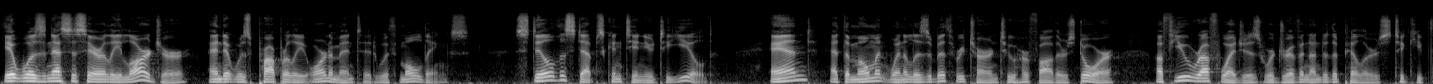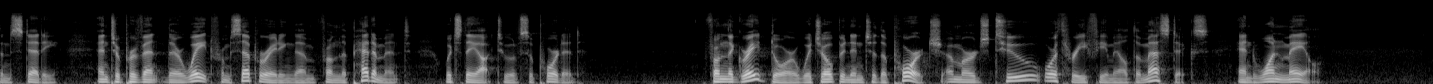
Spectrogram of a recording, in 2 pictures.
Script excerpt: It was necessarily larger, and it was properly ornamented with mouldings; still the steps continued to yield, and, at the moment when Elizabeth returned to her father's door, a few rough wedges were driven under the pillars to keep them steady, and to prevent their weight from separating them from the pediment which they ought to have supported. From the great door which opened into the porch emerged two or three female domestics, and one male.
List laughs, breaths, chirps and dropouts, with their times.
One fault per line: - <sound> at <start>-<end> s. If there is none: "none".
none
